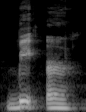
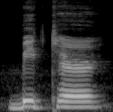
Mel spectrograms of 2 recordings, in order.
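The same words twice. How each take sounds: First: "bitter" with no T, "bi'er"; glottal stop. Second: Said in the usual way. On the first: Shown as a demonstration. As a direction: catch the throat in place of TT in "bitter". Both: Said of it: "they don't sound T".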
